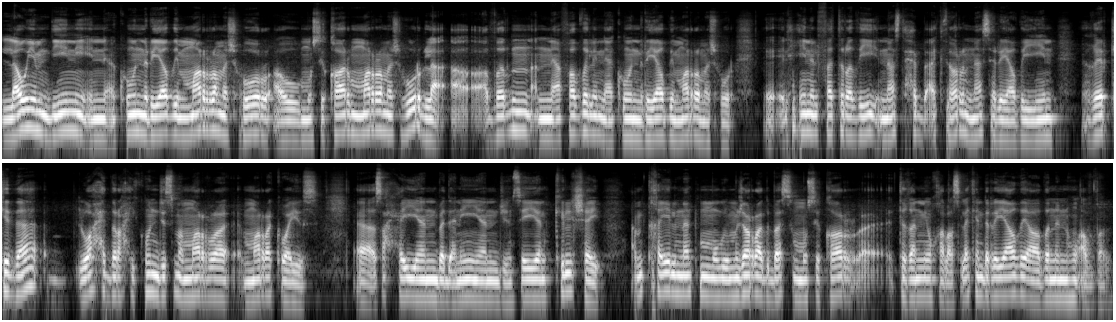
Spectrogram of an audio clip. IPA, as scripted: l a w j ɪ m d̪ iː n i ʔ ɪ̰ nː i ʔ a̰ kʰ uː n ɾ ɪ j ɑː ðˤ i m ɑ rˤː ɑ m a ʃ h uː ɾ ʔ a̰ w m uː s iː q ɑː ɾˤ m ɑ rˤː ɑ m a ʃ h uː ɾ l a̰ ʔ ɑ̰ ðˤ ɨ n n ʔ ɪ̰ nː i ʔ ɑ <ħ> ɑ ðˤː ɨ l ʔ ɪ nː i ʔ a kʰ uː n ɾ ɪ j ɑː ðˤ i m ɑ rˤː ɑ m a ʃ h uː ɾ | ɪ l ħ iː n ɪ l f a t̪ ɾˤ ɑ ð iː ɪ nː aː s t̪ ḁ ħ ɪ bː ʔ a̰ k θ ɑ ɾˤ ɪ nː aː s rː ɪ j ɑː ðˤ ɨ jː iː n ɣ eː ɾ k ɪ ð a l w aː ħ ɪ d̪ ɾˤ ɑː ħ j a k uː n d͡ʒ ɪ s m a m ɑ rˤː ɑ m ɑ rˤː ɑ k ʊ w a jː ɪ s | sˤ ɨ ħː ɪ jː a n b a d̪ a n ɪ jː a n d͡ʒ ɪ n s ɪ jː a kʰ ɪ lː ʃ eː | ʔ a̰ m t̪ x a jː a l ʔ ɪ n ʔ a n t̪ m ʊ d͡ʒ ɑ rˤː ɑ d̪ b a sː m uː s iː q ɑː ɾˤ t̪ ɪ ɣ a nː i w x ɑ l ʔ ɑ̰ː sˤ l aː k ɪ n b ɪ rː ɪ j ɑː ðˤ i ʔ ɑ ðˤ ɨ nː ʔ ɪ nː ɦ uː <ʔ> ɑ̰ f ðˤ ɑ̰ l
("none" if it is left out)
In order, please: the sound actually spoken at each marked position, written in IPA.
f, ʔ

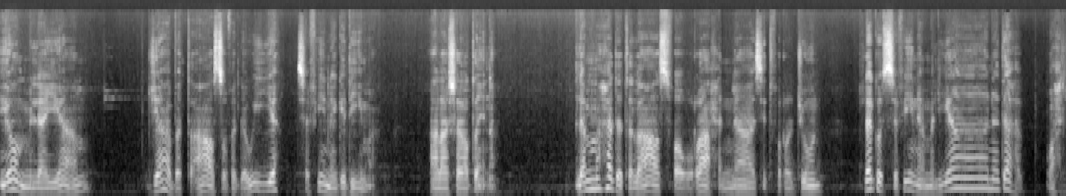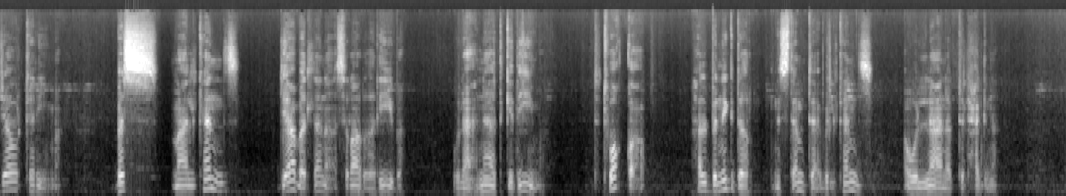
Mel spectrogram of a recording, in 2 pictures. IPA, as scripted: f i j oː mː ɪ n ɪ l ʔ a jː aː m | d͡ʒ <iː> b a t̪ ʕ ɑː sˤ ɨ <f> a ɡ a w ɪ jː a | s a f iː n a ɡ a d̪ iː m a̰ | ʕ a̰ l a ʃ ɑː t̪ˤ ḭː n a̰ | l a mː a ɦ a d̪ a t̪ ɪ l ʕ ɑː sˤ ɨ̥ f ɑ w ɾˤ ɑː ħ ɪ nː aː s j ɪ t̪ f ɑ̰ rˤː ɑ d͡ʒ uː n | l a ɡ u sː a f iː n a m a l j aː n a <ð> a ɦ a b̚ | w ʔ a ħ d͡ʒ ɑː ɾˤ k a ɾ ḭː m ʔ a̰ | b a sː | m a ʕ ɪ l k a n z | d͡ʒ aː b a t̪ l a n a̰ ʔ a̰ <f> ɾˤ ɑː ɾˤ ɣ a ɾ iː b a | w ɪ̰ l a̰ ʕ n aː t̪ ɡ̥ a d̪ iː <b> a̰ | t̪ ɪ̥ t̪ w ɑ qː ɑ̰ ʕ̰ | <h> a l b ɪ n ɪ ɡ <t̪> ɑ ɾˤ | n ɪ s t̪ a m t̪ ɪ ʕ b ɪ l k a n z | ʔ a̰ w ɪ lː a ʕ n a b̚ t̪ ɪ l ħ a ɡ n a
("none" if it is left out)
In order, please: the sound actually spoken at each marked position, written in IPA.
aː, f, ð, s, m, h, d̪

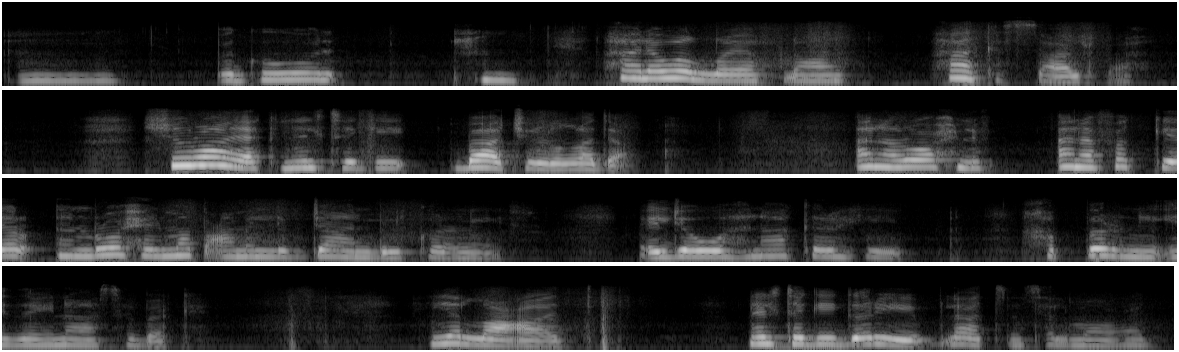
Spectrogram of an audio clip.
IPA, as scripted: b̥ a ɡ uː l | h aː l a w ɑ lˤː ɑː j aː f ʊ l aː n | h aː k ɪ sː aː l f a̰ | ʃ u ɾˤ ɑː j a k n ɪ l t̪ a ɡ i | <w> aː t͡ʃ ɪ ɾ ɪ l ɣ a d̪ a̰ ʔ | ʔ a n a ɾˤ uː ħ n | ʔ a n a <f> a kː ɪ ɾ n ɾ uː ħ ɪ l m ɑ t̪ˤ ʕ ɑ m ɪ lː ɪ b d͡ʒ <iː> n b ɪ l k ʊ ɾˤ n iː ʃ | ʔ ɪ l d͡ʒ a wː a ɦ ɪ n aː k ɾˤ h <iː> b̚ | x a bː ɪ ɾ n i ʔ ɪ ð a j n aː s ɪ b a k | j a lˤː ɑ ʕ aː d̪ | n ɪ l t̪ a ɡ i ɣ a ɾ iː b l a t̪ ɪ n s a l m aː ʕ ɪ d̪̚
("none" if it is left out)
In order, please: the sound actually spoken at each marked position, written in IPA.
b, f, aː, iː

